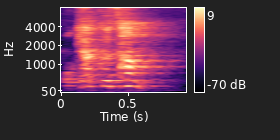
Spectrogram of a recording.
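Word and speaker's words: お客さん: 쿠 다음에 사시세도 사행이 오면은 앞서서의 쿠는 묵음처럼 들릴 듯 말 듯. 박자는 가져가되 발음하는 거예요. 그러니까 우리가 일본에서 저기 손님, 고객님 이렇게 얘기할 때는 오캬크상 이렇게 안 들어요.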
